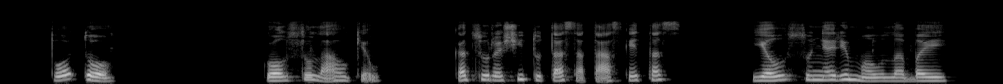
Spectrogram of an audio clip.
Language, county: Lithuanian, Vilnius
